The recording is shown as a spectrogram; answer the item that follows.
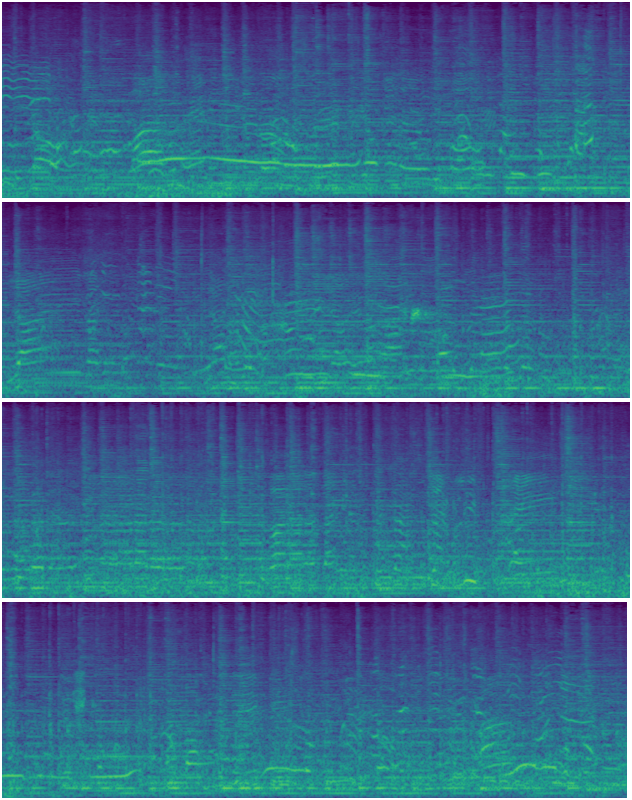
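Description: Acoustic guitar played live, with people's voices over it throughout.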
